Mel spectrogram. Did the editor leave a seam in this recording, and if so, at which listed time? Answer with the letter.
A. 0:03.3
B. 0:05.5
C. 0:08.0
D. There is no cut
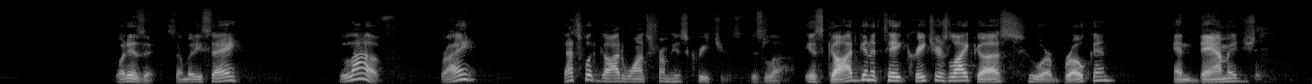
C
